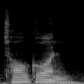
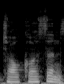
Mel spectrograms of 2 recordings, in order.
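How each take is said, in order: First: It is shortened to two syllables. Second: All three syllables are said in full. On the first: This is the form used in conversation. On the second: This is the form used in writing.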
